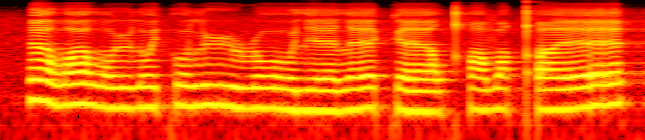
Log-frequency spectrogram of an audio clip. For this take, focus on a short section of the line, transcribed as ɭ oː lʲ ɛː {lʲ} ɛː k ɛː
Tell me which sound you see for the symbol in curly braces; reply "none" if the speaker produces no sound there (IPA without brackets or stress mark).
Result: l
